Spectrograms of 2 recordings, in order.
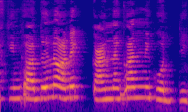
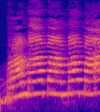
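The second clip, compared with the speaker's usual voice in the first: loud, higher repeated call; calling mum; 6 semitones higher, 5 dB louder than usual. Real, not acted. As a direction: keep calling out for mum, louder each time. Child calls mother repeatedly. (উঁচু গলায় মাকে বারবার ডাকা)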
